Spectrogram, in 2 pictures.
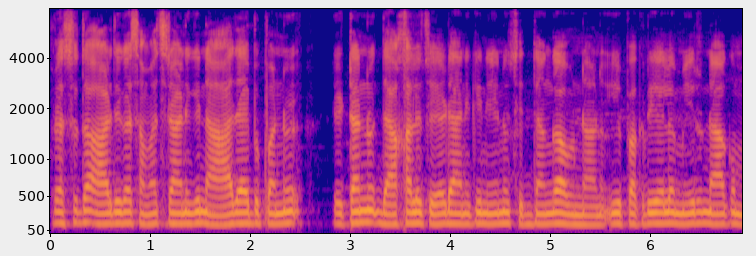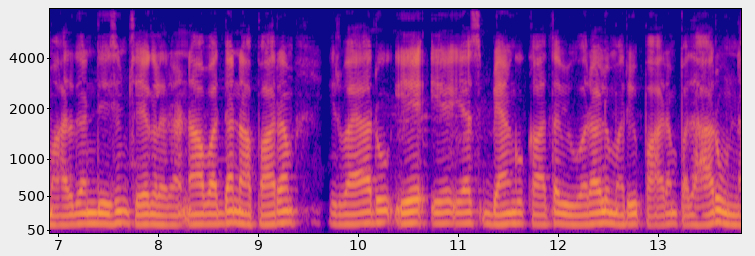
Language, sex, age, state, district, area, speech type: Telugu, male, 18-30, Andhra Pradesh, Krishna, urban, read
